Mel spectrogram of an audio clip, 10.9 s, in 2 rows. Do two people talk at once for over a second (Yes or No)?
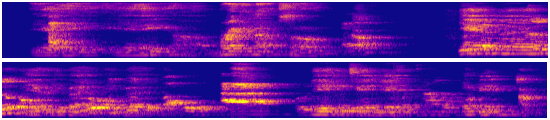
Yes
